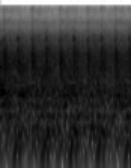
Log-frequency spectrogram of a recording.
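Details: Diesel dump truck idling after a no-start that was first blamed on the starter, which was removed and found fine, but was really a weak battery: a short stretch of steady clatter with a regular pulse and no stumbling. Normal idle.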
